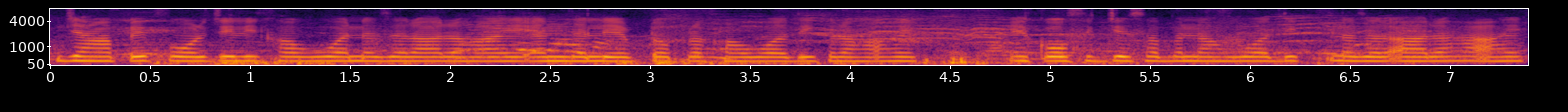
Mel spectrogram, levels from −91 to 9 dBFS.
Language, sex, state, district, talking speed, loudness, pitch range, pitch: Hindi, female, Madhya Pradesh, Dhar, 220 wpm, -16 LUFS, 220-225 Hz, 225 Hz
